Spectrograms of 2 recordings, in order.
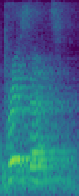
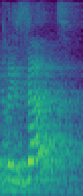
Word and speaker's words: present: So if the first syllable is stressed, they are nouns. Because usually we stress two-syllable nouns on the first syllable. For example, I have present, it's a noun. But if I say present, here it becomes verb.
